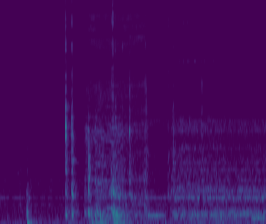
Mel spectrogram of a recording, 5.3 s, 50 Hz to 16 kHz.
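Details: Pioneer DVL-700 disc player with fine picture clicks and clunks, then settles into a buzzy, rattling whir as the disc spins up; owner suspects a failing spindle motor, unconfirmed.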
